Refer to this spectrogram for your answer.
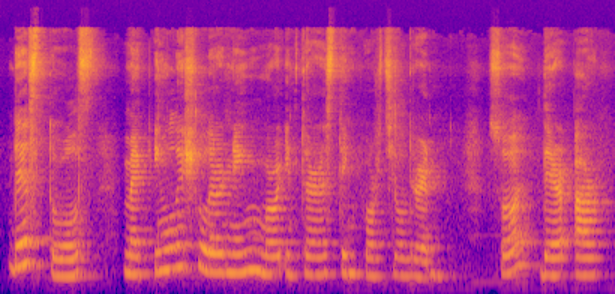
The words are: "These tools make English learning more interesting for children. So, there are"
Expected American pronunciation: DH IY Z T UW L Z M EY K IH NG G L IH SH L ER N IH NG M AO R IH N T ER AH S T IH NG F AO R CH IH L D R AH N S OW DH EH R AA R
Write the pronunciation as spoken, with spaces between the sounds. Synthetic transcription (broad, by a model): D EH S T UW L S M EY K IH NG G L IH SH L ER N IH NG M AO R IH N T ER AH S T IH NG F AO R CH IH L D R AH N S OW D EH R AA R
